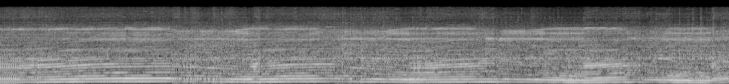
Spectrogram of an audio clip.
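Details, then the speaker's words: Two-stroke moped with Polini reed block and reused parts, air leaks at head and base gaskets (wrong base gasket used): raspy idle with pitch wandering up and down instead of holding steady. "I've already started this bike, but I'm going to start it again for you guys. It's got some air leaks."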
